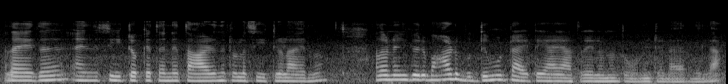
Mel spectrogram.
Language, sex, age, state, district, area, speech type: Malayalam, female, 45-60, Kerala, Palakkad, rural, spontaneous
